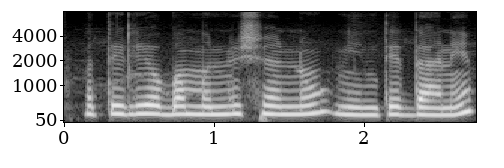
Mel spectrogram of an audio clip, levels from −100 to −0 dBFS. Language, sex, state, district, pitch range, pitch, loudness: Kannada, female, Karnataka, Bidar, 215-230 Hz, 220 Hz, -15 LUFS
